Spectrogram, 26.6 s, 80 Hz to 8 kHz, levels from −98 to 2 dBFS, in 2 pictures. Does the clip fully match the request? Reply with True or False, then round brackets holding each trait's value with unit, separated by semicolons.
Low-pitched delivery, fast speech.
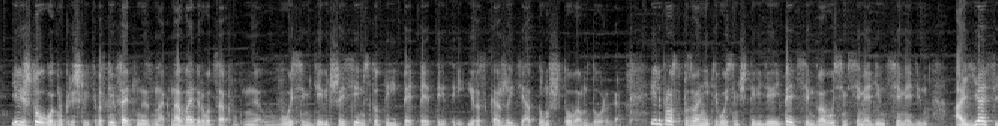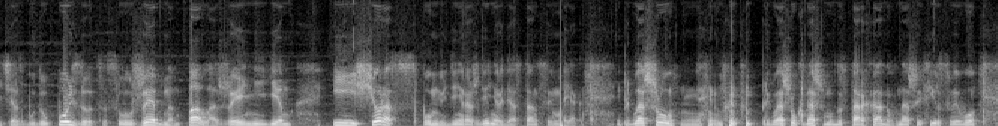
False (115 Hz; 115 wpm)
